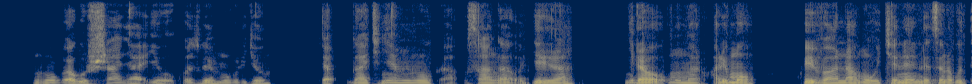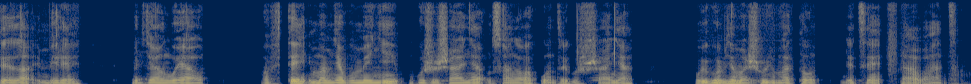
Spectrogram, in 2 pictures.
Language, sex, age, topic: Kinyarwanda, male, 18-24, education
